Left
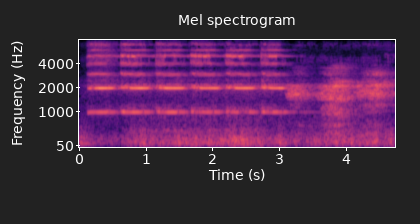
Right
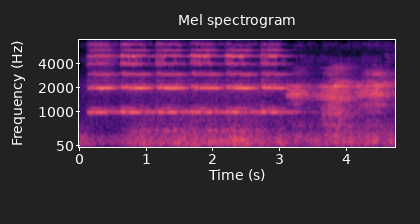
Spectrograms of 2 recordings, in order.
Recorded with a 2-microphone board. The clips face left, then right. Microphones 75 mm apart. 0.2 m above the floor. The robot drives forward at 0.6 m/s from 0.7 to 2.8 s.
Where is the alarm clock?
40° right (ahead or behind), 2.5 m; by 3.0 s 30° right (ahead or behind), 3.5 m.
